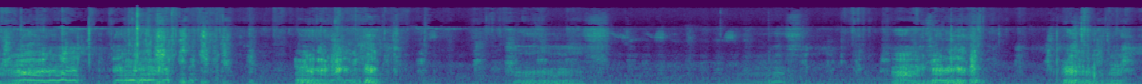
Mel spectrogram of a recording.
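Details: Labrador Retriever playing at fighting over a ball with a Hungarian Vizsla, Málna and Ede. Rough growling bursts and panting come at irregular intervals, separated by quieter breathing and shuffling.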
